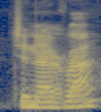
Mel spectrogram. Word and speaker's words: Ginevra: Ginevra.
